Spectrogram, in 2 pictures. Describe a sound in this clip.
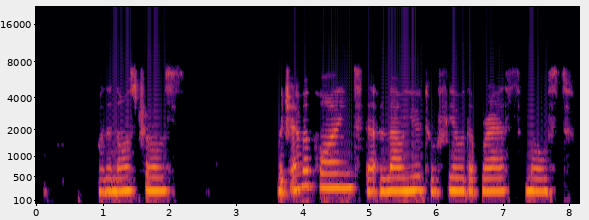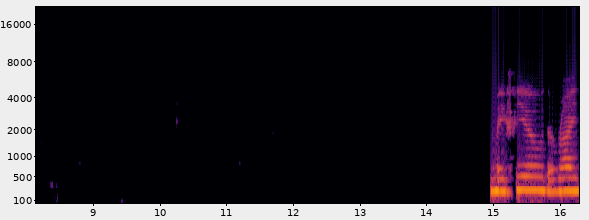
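A young woman speaks calmly and softly into a close microphone, with pauses.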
